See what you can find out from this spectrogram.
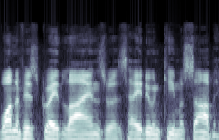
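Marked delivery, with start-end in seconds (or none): none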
